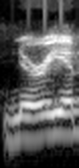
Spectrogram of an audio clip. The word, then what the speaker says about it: Nuria: Yeah, Nuria means light.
